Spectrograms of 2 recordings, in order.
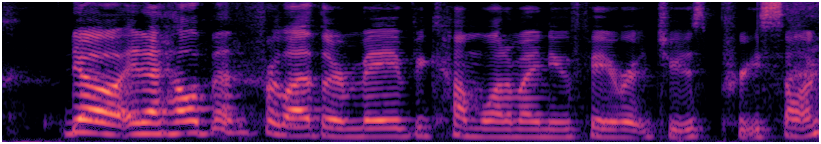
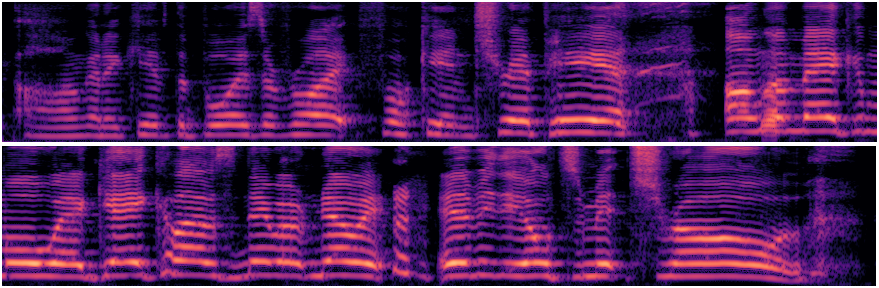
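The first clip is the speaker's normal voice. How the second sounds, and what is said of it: Put-on British accent. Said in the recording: “Your British accent is always, thing. But it's always John Lennon.”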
